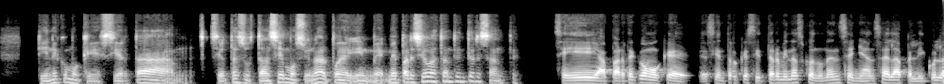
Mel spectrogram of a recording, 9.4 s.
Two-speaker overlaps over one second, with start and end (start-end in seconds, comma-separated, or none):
none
